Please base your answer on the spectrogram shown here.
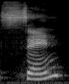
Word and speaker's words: scent: Now look here, in scent C is silent. जब हम scent बोलते हैं तो C का साउंड नहीं आता.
